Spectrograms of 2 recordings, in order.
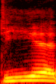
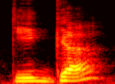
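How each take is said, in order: First: The middle consonant is a y sound. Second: The middle consonant is a hard g sound. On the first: The speaker calls it right. "Notice that I said dia" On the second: The speaker calls it wrong. "not diga"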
